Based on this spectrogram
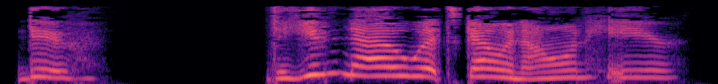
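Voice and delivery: high, hesitant Southern twang; Southern accent. A narrator's reading. Frightened girl asks the newcomer, high Southern accent. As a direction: stammer the start in a Southern twang. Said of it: "her voice twangy with a southern accent".

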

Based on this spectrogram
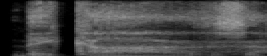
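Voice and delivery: very low, distant dragon voice; deep dragon voice. Acted. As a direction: speak as an ancient dragon, far below. Dragon head answers.

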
